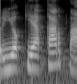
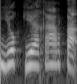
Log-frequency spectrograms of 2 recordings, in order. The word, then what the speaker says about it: Yogyakarta: Karena pada zaman Hindia Belanda, orang-orang Belanda dalam ejaan Belanda itu J dibaca Y.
